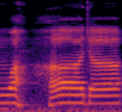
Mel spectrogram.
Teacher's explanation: ہا کے اندر تشدید ہے، اس کو تھوڑا سختی سے پڑھیں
